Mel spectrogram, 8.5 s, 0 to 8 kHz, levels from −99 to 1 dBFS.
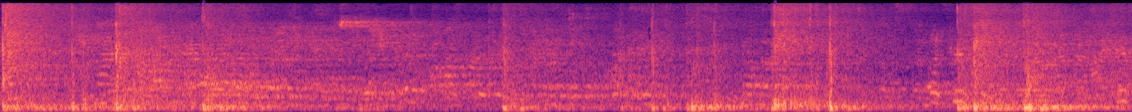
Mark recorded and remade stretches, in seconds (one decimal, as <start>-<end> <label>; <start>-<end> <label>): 0.0-2.4 recorded; 2.4-6.5 remade; 6.5-8.5 recorded

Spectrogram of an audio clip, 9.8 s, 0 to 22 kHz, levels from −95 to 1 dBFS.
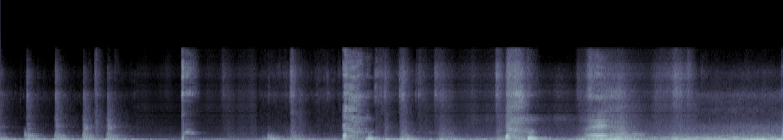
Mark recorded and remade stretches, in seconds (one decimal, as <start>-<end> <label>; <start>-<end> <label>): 0.0-1.7 recorded; 1.7-3.2 remade; 3.2-5.3 recorded; 5.3-8.7 remade; 8.7-9.8 recorded

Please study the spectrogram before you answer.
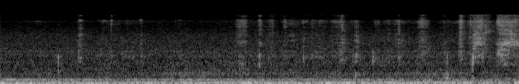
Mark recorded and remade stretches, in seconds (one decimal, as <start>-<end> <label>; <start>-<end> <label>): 0.0-5.2 recorded

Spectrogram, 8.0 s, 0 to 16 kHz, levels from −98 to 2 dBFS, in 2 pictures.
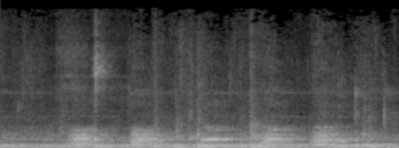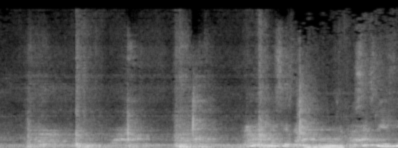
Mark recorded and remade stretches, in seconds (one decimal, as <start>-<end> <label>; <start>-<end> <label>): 0.0-0.5 recorded; 0.5-1.3 remade; 1.3-4.1 recorded; 4.1-6.9 remade; 6.9-8.0 recorded

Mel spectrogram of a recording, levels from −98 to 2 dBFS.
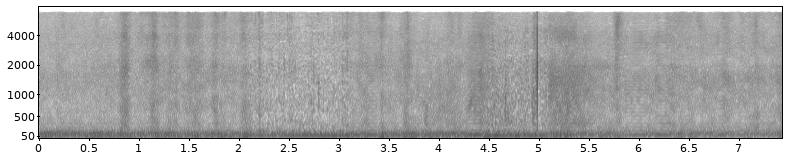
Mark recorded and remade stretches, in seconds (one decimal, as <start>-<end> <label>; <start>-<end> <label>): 0.0-2.1 remade; 2.1-3.1 recorded; 3.1-4.5 remade; 4.5-5.1 recorded; 5.1-7.4 remade

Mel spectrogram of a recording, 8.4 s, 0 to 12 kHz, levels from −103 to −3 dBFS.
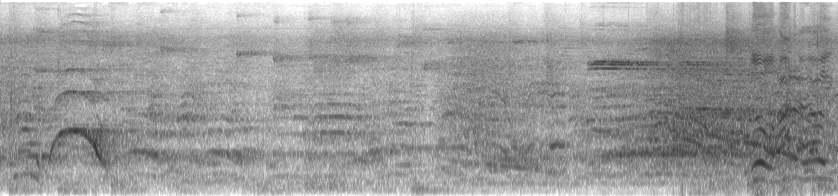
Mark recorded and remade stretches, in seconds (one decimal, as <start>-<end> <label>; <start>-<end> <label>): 0.0-8.4 recorded

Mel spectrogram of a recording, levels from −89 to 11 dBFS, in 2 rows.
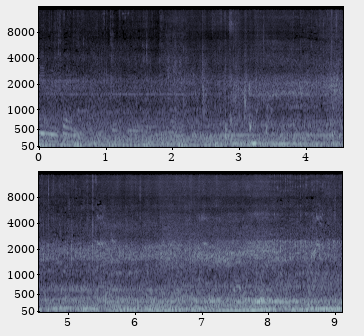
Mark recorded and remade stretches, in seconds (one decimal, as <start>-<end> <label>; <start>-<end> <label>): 0.0-2.2 recorded; 2.2-3.8 remade; 3.8-5.5 recorded; 5.5-8.0 remade; 8.0-9.1 recorded

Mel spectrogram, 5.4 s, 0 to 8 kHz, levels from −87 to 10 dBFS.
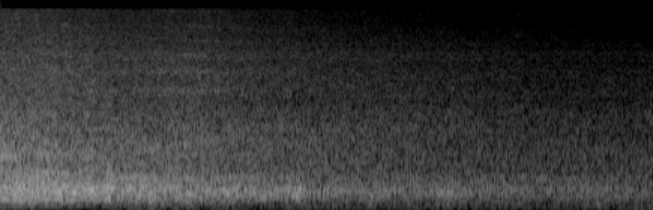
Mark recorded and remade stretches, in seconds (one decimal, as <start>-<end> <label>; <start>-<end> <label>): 0.0-0.9 remade; 0.9-4.1 recorded; 4.1-5.4 remade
